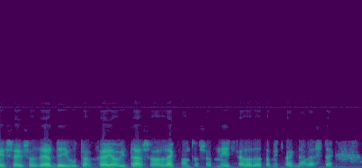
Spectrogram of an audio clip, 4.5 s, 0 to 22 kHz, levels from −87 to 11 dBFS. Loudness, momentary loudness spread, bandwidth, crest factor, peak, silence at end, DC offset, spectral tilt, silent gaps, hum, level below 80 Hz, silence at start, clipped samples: -28 LUFS; 10 LU; 8.4 kHz; 22 dB; -6 dBFS; 0 s; under 0.1%; -6 dB/octave; none; none; -60 dBFS; 0 s; under 0.1%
